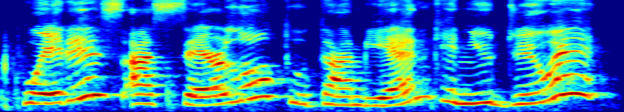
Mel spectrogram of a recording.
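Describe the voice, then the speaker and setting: A woman's voice: sits high, big pitch swings, measured pace, crowd noise. A woman teaching bilingually at an interactive children's story time, upbeat and encouraging.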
